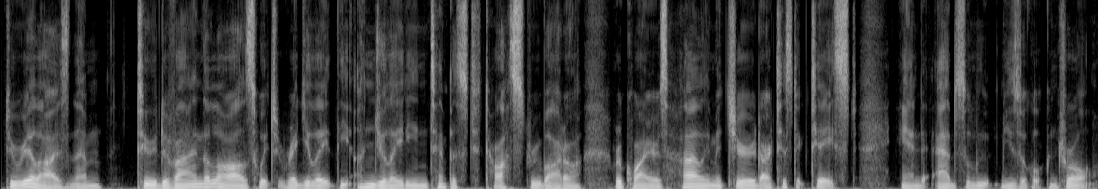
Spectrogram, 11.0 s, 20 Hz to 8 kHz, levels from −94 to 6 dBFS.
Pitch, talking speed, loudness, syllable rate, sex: 105 Hz, 125 wpm, -18 LUFS, 5.2 syllables/s, male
